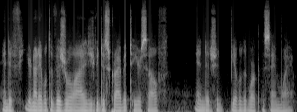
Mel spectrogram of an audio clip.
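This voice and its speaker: A man leading a guided meditation in a calm, unhurried, loosely conversational way. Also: lowish voice.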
